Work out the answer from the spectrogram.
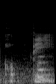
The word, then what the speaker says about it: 커피: Change that F sound to the P sound because in Korean there's no F sound. So say that again. 커피.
